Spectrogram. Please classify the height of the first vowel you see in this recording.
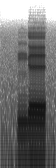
mid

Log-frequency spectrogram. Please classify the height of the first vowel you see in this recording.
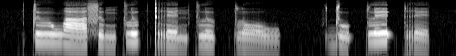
high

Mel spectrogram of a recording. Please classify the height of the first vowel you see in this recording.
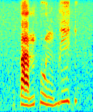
low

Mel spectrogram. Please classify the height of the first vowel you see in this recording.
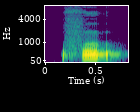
high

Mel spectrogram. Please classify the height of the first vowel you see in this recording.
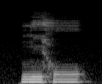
high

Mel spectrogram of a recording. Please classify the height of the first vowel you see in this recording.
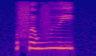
mid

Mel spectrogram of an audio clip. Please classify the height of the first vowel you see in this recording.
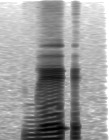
mid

